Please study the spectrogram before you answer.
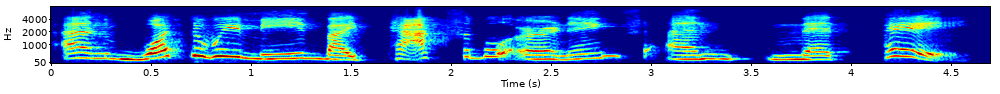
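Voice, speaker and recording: A middle-aged woman, an insurance agent, gives a scripted webinar presentation in a measured way, reading prepared remarks. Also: a little high, lively intonation, a bit bright, no echo, highs cut off.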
